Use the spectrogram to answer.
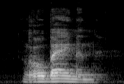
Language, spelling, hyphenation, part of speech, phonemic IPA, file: Dutch, robijnen, ro‧bij‧nen, adjective / noun, /roˈbɛinə(n)/, Nl-robijnen.ogg
- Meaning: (noun) plural of robijn; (adjective) 1. made of ruby 2. ruby (color/colour)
